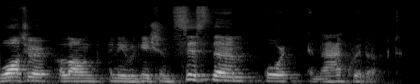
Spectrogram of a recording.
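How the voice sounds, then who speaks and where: Speaking at a fairly slow pace, a man has a fairly high pitch and an unremarkable speaking voice. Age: 60s. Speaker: university professor. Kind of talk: lecture. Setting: classroom. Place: classroom. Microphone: camera far.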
